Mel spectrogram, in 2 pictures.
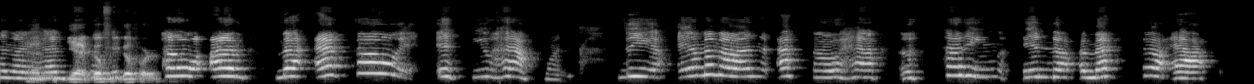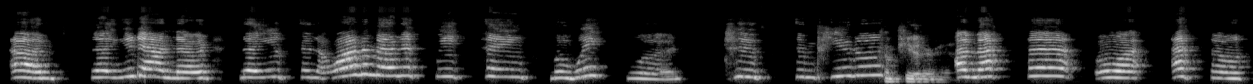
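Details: Dysarthria in a young woman with cerebral palsy; she started talking late, is sometimes hard to understand per her parents, and worked with a speech pathologist on sounds such as plosives.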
